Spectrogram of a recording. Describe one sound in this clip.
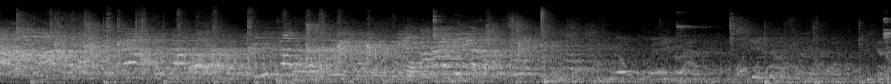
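Shoes squeak on a wooden court in a large echoing gym.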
